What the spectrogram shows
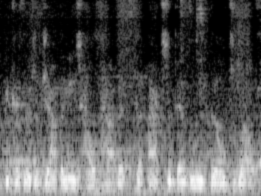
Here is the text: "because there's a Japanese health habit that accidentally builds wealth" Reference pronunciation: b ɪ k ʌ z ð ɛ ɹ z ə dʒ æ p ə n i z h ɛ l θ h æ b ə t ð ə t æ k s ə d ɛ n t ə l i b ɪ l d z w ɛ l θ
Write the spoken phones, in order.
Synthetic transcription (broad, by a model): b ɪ k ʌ z ð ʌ ɹ z ə dʒ æ p ə n i z h ɛ l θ h æ b ə t ð ə t æ k s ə d ɛ n t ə l i b ɪ l d z w ɛ l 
